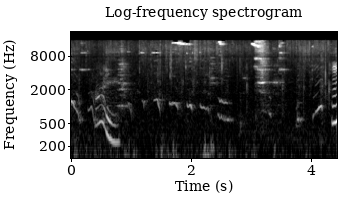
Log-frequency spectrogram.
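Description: Puppies whining and whimpering: a long falling whine, then a quick run of short high cries and another falling whine, with a brief scuffling noise about three seconds in.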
